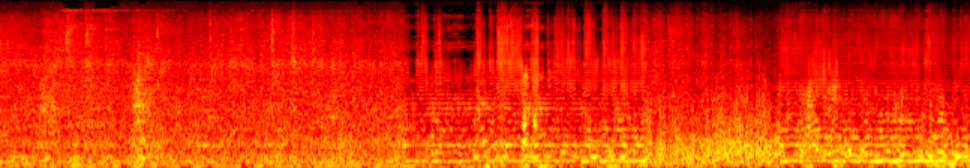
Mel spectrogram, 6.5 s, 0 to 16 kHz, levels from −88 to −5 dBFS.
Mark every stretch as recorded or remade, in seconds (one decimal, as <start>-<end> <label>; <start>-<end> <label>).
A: 0.0-2.7 recorded; 2.7-4.3 remade; 4.3-5.2 recorded; 5.2-6.5 remade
